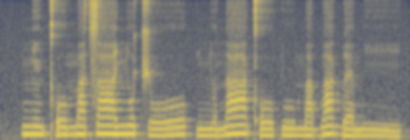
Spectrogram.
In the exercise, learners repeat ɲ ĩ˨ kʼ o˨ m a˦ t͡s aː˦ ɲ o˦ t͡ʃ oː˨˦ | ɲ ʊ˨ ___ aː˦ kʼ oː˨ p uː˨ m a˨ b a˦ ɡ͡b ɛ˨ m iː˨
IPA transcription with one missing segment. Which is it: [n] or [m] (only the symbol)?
n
